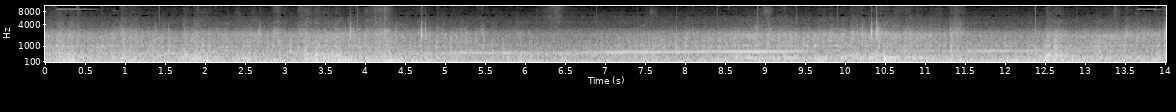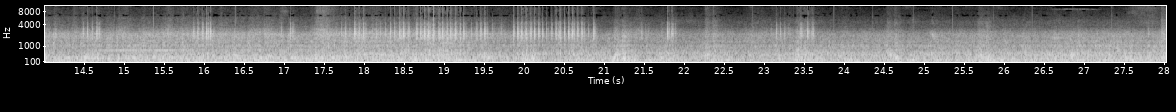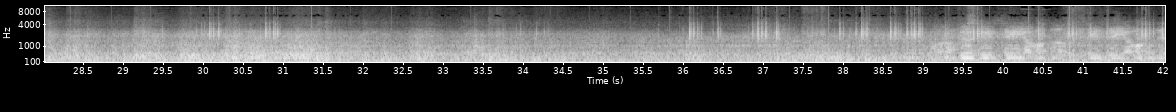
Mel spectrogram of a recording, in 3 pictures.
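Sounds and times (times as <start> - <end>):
train wheels rumbling on rails: 0.0 - 42.0
clicks: 12.3 - 42.0.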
